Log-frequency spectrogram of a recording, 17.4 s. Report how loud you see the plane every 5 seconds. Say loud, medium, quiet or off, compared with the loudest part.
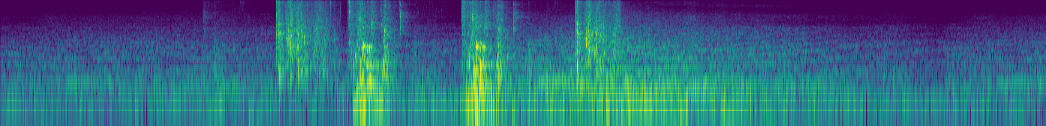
medium, loud, loud, medium.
